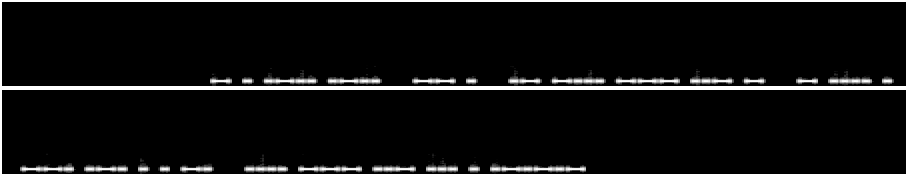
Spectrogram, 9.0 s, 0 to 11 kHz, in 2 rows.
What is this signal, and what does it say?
Morse code, heard as a keyed tone, about 44 wpm, 700 Hz. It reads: TELL ME ABOUT THE GREEN HOUSE.
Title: Sentences from Top 1000 Words - Review Part 2 - 45wpm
